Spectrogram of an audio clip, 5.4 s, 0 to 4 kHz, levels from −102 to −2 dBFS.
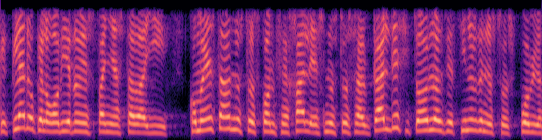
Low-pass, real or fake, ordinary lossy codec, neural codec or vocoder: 3.6 kHz; fake; none; codec, 24 kHz, 3.1 kbps, DualCodec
